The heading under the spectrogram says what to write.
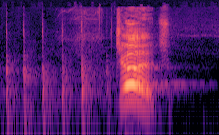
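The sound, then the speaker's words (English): A quick series of five even knocks, like rapping on a door, followed by a short, louder vocal exclamation. The knocking may be imitated by a voice rather than made on a real door. “Going home, there she is, he's knocking on the door.”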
